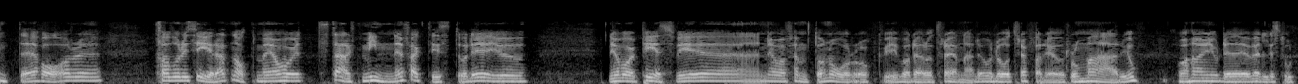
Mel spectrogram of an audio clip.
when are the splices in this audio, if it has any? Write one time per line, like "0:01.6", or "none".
none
